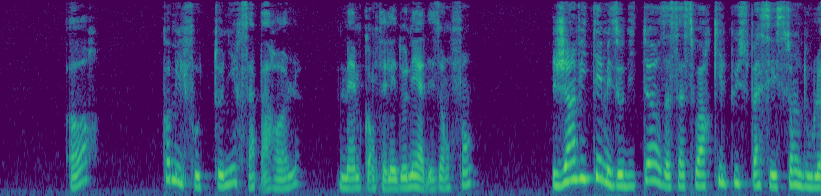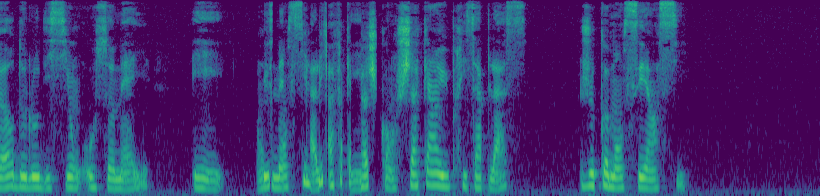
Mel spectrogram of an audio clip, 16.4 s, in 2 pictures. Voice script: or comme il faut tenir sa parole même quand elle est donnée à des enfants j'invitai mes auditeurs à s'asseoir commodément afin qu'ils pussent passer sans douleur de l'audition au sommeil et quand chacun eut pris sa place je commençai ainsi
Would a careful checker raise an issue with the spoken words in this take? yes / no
yes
